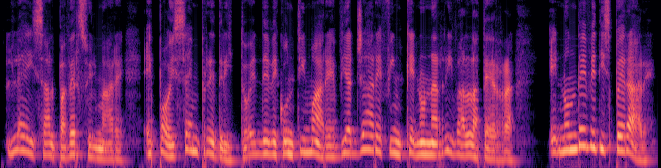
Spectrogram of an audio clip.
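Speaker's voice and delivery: high-pitched earnest directions; high storybook simpleton voice; Colombin. A narrator's reading. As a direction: explain the route high up, rising toward the end. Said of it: "disse Colombin".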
